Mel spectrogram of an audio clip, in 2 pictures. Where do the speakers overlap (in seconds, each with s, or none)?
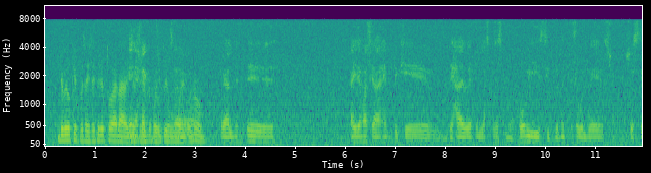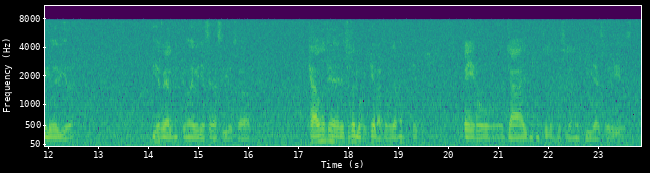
1.7 s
